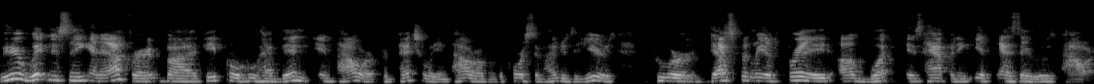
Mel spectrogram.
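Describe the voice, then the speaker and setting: A man's bright, sharp tone at a fairly high pitch. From US Midwest, St. Louis, Missouri. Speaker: author and guest speaker. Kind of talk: panel discussion. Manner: fast; halting, many fillers and restarts.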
